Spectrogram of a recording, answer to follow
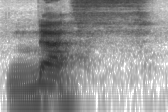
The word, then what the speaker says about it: neuf: That F is pronounced like a V.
